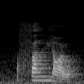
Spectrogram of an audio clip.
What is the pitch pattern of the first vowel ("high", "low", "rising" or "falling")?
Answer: high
